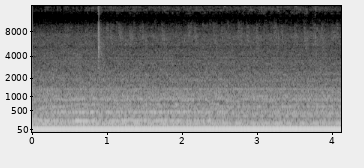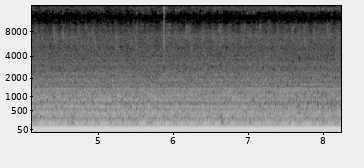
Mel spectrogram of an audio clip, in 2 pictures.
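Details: GE French-door refrigerator, fresh-food evaporator fan running again after a clogged drain had seized it: steady, even low hum with no ticking, scraping or catching, spinning freely and smoothly.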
